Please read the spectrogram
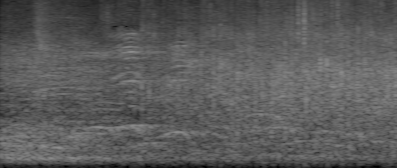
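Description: An audience claps for the Lord in a steady, dense patter that holds at an even level for about four seconds, a modest, unenthusiastic round of applause.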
